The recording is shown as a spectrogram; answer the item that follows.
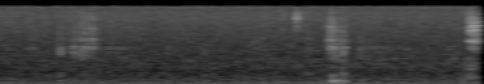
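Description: A single sharp light click near the end, with a couple of fainter ticks about half a second in, over a steady low hum.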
